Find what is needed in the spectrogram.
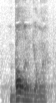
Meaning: a ball boy, who fetches balls and may perform other menial services to ball game players, notably at a tournament or luxurious club
- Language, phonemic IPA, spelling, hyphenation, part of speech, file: Dutch, /ˈbɑ.lə(n)ˌjɔ.ŋə(n)/, ballenjongen, bal‧len‧jon‧gen, noun, Nl-ballenjongen.ogg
